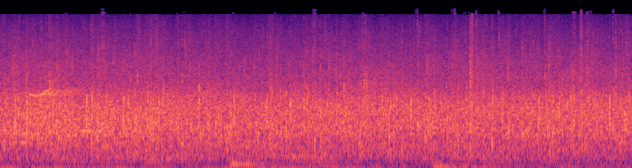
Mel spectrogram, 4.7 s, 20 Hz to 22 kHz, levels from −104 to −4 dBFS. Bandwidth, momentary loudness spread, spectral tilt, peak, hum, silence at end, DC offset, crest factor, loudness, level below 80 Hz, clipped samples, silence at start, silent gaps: 18 kHz; 3 LU; -1.5 dB/octave; -8 dBFS; none; 0 s; under 0.1%; 20 dB; -25 LUFS; -52 dBFS; under 0.1%; 0 s; none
